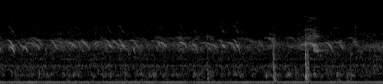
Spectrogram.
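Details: Chicks on a poultry farm, a dense chorus of high, short chirping peeps overlapping continuously, with a few louder sharp clicks near the end over a steady low machine hum.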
